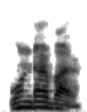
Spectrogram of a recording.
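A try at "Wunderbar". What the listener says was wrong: হ্যাঁ ভন্ডা। আচ্ছা, এখানেও দেখেন ডি এর পরে আর আছে, আবার বি এ এর পরেও আর আছে, তাহলে আমরা এখানে হচ্ছে আর গুলো উচ্চারণ না করে যে ভন্ডাবা, হ্যাঁ ভন্ডাবা। আর বেশিরভাগ ক্ষেত্রে উচ্চারণটা হয় না, ভন্ডাবা, হ্যাঁ ওয়ান্ডারফুল।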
